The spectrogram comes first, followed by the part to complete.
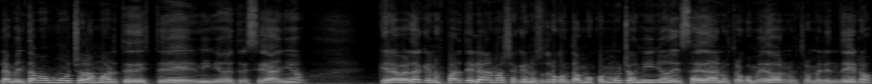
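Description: Her tone dark and mellow, a woman talks at a fairly quick pace with monotone, flat intonation. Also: medium pitch for a woman. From Argentina. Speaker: community organizer, workers' movement leader. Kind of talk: interview. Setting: studio. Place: studio. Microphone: lapel.

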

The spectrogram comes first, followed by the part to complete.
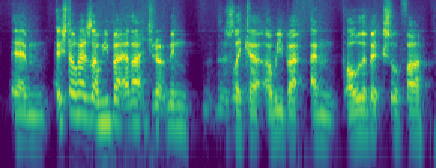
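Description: A man with a Glaswegian accent speaks at a medium pitch in a bright, sharp tone with ordinary pitch variation. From Scotland, Glasgow. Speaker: podcast co-host. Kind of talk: casual chat. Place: studio. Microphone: studio mic.

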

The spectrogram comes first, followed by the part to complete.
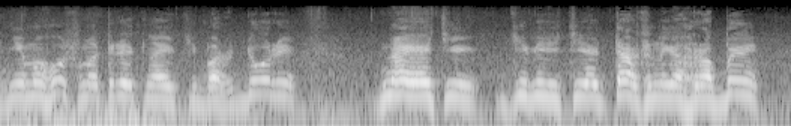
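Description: At a very slow pace, a man talks with a high pitch and ordinary pitch variation. Light background noise sits behind him. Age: 80s+. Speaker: village farmer, horse and bee keeper. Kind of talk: interview answer. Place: farm machine.

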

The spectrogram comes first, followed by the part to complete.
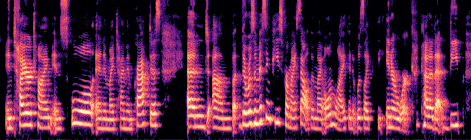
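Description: A woman at a moderate pace, with audible room echo and a quiet background. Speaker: podcast guest, chiropractor. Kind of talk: interview answer. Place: home room. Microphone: video call.

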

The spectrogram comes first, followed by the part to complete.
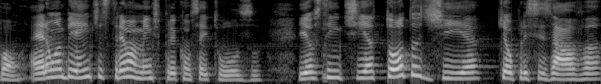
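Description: A woman at a fairly slow pace with ordinary pitch variation, against a quiet background. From Brazil, interior of São Paulo state (Sertãozinho); São Paulo state, Brazil. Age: 20s. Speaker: teacher. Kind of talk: personal testimony talk. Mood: earnest, reflective, personal. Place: studio.

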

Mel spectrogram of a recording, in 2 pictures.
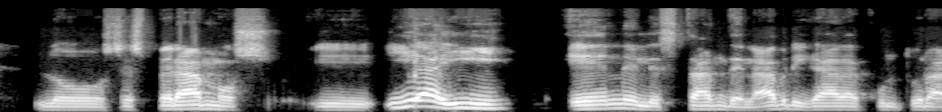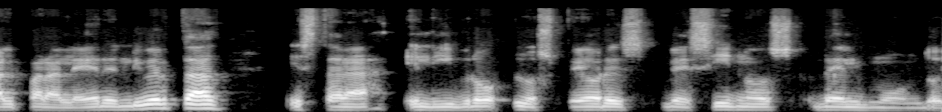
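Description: A dark, mellow voice with ordinary pitch variation goes at a fairly slow pace, in a dry sound with no echo over a quiet background. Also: man. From Mexico. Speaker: journalist hosting a live news commentary stream; journalist live-stream host. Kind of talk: live-stream commentary and chat reading; casual live stream commentary, reading viewer comments. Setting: live online video stream. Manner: halting, many filler sounds. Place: home room. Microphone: earbuds.

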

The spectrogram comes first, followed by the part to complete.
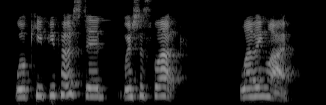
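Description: A woman speaks in a raised, projected voice with a high pitch and a bright, sharp tone. Her pace is fairly quick, and the background is quiet. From US South, North Texas (Dallas area). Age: 30s. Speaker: vlogger. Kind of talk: personal video blog. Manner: hesitant, with fillers. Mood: hopeful, earnest. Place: home room. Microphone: webcam.

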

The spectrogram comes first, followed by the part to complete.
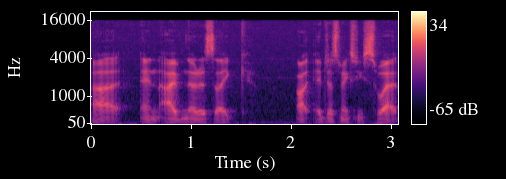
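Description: Very deep and low in pitch, a man talks at a fairly quick pace. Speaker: fitness vlogger. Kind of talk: casual vlog chat. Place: home room. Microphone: webcam.

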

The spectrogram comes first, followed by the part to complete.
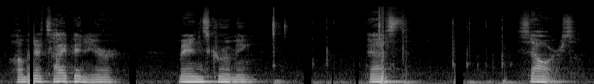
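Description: Speaking in a medium pitch, a man sounds breathy and monotone, with flat intonation, at a very slow pace with long, frequent pauses. There is audible room echo. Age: 60s. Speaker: online marketing tutor. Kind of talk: tutorial.

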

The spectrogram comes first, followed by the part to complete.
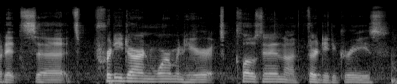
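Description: A man speaks in a normal speaking voice at a fairly quick pace, with ordinary pitch variation. Light background noise is present. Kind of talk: casual vlog chat. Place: workshop. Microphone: phone near.

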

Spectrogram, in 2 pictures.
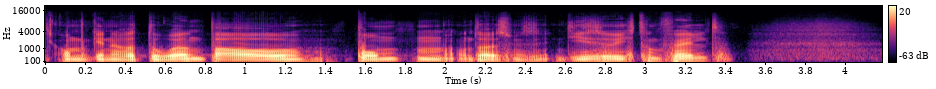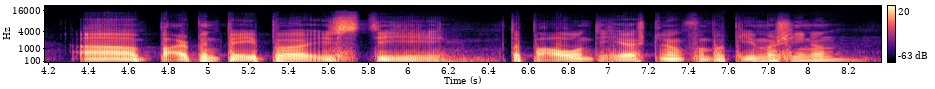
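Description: With an Austrian accent, a man speaks at a moderate pace and a fairly low pitch, in a dark, mellow tone. His pitch varies in an ordinary way against a quiet background. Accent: Austrian German, noticeable dialect. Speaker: IT monitoring specialist, conference speaker. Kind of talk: conference talk. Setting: conference stage with audience. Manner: casual, informal. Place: meeting room.

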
